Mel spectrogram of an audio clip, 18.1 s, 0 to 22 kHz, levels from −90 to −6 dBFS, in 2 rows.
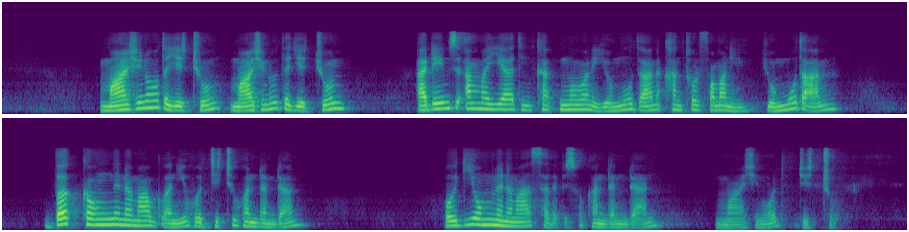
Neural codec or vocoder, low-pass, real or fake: codec, 16 kHz, 0.3 kbps, FocalCodec; 7.2 kHz; fake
